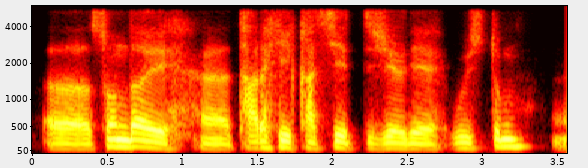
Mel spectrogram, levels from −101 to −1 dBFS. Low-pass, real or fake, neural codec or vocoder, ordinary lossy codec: 5.4 kHz; fake; codec, 16 kHz in and 24 kHz out, 1 kbps, XY-Tokenizer; none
